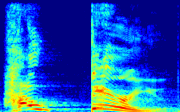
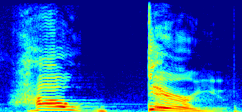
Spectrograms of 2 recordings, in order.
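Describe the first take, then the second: First: Much higher, hammed-up indignant squeal; mocking high-pitched how dare you; shrill mock outrage. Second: Slow, raised mock indignation; slow sarcastic how dare you; mock outrage. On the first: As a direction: squeal it back in exaggerated offence. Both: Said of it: "the Israelis and the U S says".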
